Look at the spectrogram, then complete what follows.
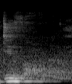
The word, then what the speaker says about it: Duval: I just found out some area known as east of Duval. I just like that. Duval.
